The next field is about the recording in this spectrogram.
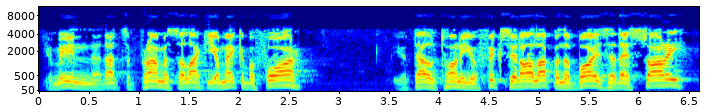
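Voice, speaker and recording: A man playing a warm-hearted, earnest Italian shopkeeper who speaks broken English with an Italian accent in an old-time radio drama. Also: on the high side, moderate pace, natural voice. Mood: hurt, pleading. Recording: muffled old radio recording.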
